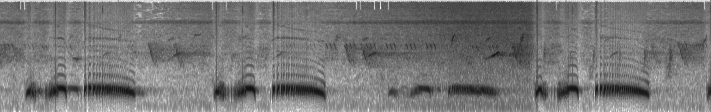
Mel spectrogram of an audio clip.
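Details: Spotted dove calling, recorded for use as a lure in hunting: deep, hollow cooing phrases of two or three short notes followed by a longer drawn-out coo, repeated in bursts about every two seconds, with faint background hiss.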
